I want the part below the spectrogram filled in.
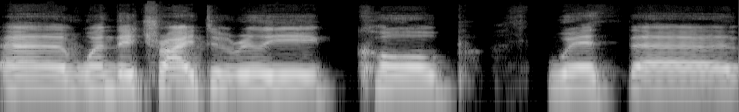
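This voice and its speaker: The speaker goes at a fairly slow pace in a very clean recording with a silent background. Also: woman. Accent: Italian. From Italy. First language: Italian. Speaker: economist and historian. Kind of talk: interview. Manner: articulate, fluent.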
